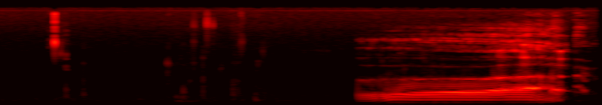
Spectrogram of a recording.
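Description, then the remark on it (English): A long, loud, low-pitched burp rumbles for about a second after a few quiet clicks and mouth sounds, its tone wobbling slightly before cutting off. “You got to be ready to hit that release valve.”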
